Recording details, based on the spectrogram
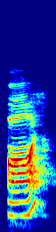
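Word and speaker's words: hour: The next one, R. We saw this earlier also. R, the sound is of O-U-R, R. The sound of O comes here because H is silent, right?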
